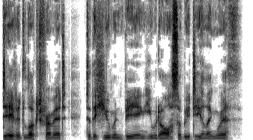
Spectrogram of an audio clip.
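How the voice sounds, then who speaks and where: A man's voice: fairly low pitch, fairly even intonation, quick pace, no room sound, clean studio sound. A man reading a story aloud as its narrator in a dramatic, scripted style.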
